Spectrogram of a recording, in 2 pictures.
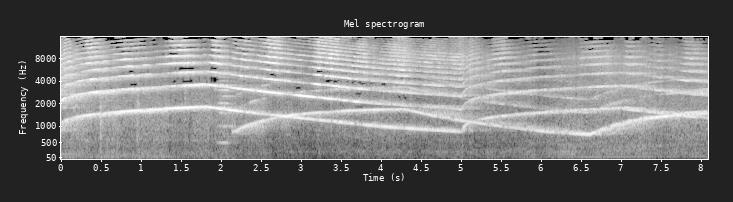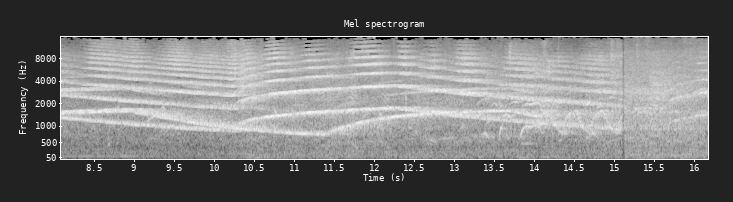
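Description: An ambulance siren wails loudly, rising and falling in long sweeps.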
